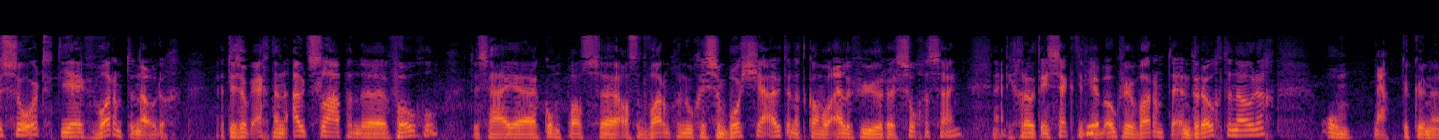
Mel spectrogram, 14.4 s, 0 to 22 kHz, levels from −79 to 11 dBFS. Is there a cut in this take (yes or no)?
yes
